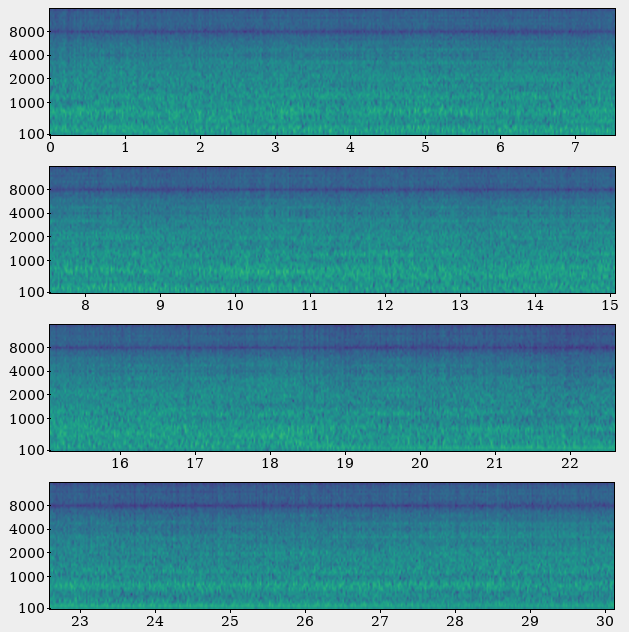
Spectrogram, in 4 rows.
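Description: Newly installed GM LS3 6.2-litre V8 idling steadily at a fast warm-up idle of about 1,600 RPM during its first run. The note rises slightly about eighteen seconds in.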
